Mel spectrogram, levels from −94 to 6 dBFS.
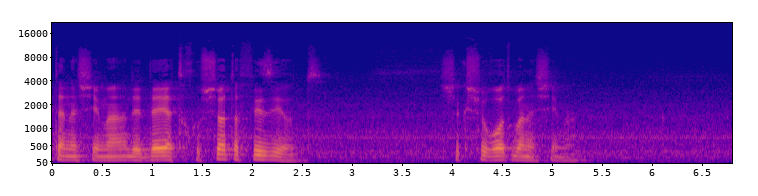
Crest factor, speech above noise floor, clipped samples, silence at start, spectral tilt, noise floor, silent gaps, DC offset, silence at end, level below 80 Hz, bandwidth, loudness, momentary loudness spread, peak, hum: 20 dB; 22 dB; under 0.1%; 0 s; -6 dB/octave; -57 dBFS; none; under 0.1%; 0 s; -70 dBFS; 10.5 kHz; -35 LUFS; 26 LU; -18 dBFS; none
